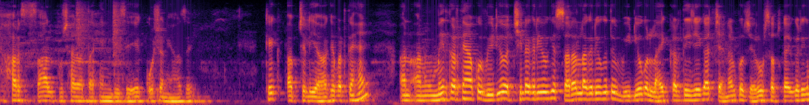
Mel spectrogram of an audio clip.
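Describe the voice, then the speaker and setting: A man teaches a grammar lesson for exam students, speaking at a middle pitch and sounding out each syllable slowly before explaining it. He checks in with his listeners again and again. A faint background noise comes from the rented room he records in. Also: darkish tone. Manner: explains slowly, demonstrates sounds, repeats "thik na". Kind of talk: online exam-prep lesson. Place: rented room with children shouting nearby.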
